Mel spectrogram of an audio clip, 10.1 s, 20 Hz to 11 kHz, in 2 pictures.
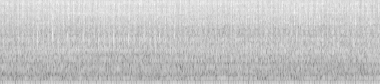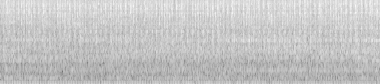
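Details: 2019 Audi S5, engine replaced 3,000 km ago, idling: normal high-pressure fuel pump clatter plus a new, unidentified fast light ticking from the front of the engine.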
